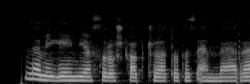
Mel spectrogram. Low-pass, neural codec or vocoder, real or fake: 10.8 kHz; vocoder, 44.1 kHz, 128 mel bands, Pupu-Vocoder; fake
